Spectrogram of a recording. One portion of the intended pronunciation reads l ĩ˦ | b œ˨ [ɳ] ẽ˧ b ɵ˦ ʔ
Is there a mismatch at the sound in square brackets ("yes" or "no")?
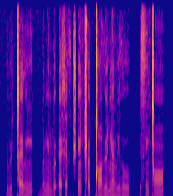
yes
